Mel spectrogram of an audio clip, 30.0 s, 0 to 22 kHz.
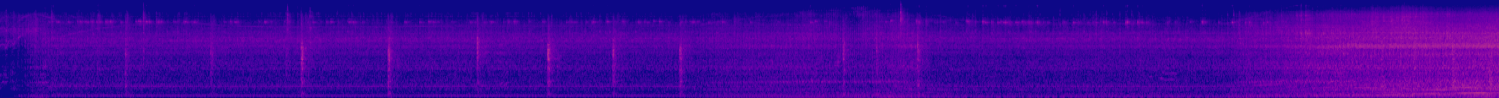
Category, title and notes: Soundscapes > Other
Hand-fed wood chipper start-up and chipping
Crew from Malamute Tree Services starts up a Bandit Intimidator 12XP hand-fed towable wood chipper and begins to feed it branches from a May tree at a residence in the Riverdale neighbourhood of Whitehorse, Yukon. The sound of a nail gun a block away is audible during the start-up. Chipper sound fades out at end. Recorded on handheld Zoom H2n in stereo on August 26, 2025.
